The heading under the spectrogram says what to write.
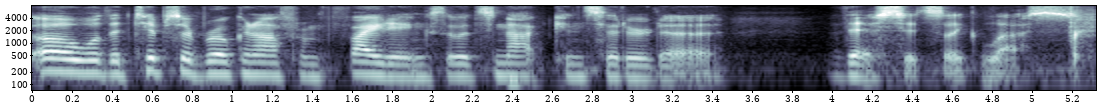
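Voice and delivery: ordinary delivery

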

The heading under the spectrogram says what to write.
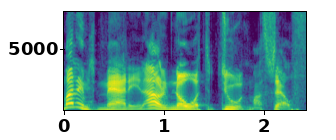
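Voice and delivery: low, uncouth comic voice. Imitating Maddie's put-on voice from a sketch: Tracy Morgan type voice. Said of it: "Like a Tracy Morgan type one".

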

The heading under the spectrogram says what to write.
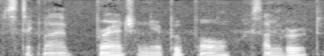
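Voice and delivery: very quiet, low, creepy whisper. Asked to do that voice with the Groot line: Vin Diesel voice doing Groot. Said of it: "Can you do that voice but with I am Groot?".

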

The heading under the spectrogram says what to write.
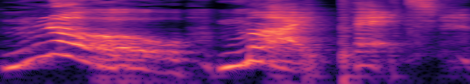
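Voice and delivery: loud, sudden, all-at-once belted cartoon cry. Retelling what a cartoon scene sounds like, imitating Snowman. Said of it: "Snowman's just suddenly like".

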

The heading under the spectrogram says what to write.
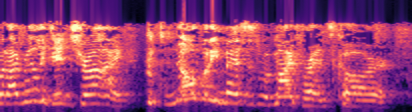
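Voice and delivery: put-on, out-of-breath panting, huffing and puffing. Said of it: "huffing and puffing back".

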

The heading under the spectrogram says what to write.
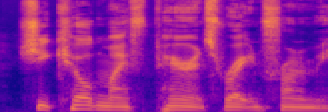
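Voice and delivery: plain

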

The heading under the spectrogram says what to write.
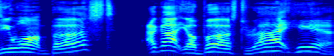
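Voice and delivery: Boston and New York mixed accent. Speaking in a Boston-New York accent mix that puzzles a listener. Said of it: "What is that accent?".

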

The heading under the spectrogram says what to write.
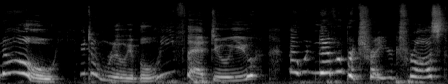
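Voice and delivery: very high, swooping, squeaky, innocent puppy-dog whimper. Retelling how Gen plays dumb when caught: Gen playing dumb, puppy-dog voice. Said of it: "like a little puppy dog".

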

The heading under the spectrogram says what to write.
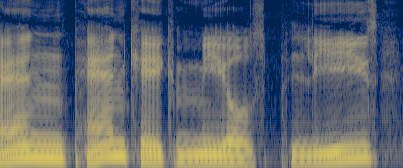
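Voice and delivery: very slow, drawn-out speech. Retelling a man ordering pancake meals while the speaker waits, imitating him talking real slow. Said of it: "talking real slow".

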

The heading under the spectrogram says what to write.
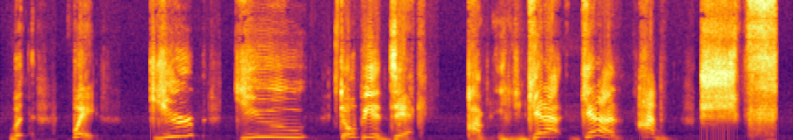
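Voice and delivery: very high, spluttering, tripping over every word. Retelling what a man yelled from a truck, imitating him spluttering over his words. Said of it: "he's just spluttering over his words".

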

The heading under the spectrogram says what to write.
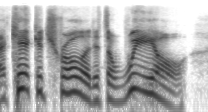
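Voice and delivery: fed-up, exasperated, angry outburst. Retelling how Johnny Gargano got mad at a wheel: imitating Johnny Gargano getting mad. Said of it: "And he just gets mad".

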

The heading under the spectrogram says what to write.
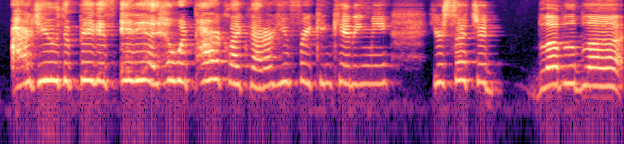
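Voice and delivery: very high-pitched screaming rant. Speaker retells a guy confronting them at their car, imitating a screaming man. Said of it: "he was just screaming in my face".

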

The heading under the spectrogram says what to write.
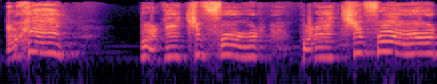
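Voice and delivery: squeaky, very high squirrel voice. Playing a squirrel questioning another character, in a squirrel voice. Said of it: "That was a very good squirrel voice".

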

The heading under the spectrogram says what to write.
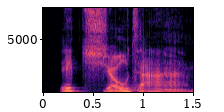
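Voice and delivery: gruff put-on voice. Acting out a film quote for a guessing game: gruff put-on voice. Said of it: "it's a bit gruff, isn't it?".

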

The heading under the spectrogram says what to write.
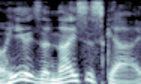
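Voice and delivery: ordinary talk

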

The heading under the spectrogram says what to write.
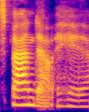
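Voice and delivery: ordinary talk

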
